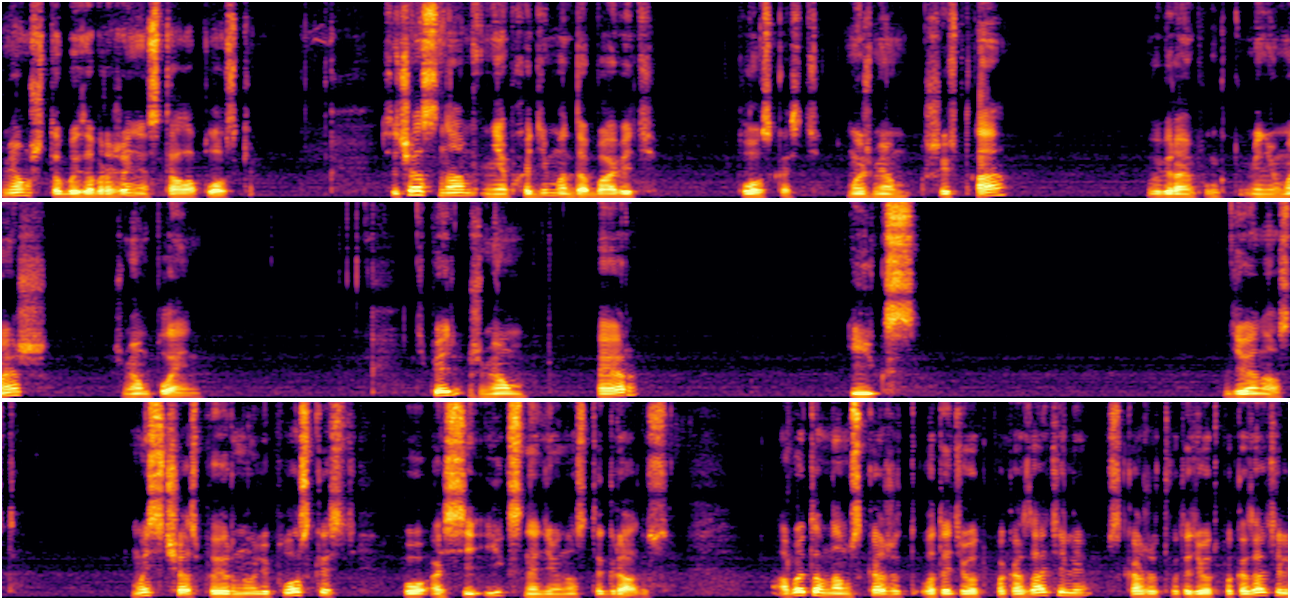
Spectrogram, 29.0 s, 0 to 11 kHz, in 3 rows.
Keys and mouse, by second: 7.0 shift+a, 14.2 r, 22.4-25.3 middle drag, 25.3 n.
